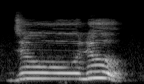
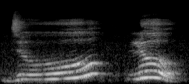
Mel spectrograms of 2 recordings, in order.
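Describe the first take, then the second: First: Said in the usual way. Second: "జూలు" split, long rising జూ, then లు; "జూలు" in two separate syllables. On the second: Shown as a demonstration. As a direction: slowly sound out "జూలు" with a gap. Teacher sounds out syllables.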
